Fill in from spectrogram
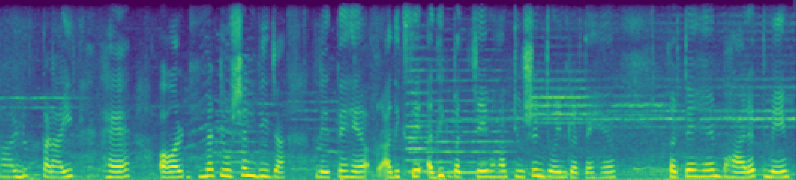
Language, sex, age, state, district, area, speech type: Urdu, female, 18-30, Uttar Pradesh, Ghaziabad, urban, spontaneous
